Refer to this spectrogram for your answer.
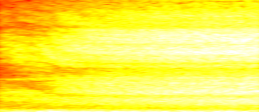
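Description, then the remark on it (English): White noise playing from a phone app: a steady, even hiss with a bright high-pitched edge, swelling slightly in the first second and then holding constant, with no voices. “This is the white noise.”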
